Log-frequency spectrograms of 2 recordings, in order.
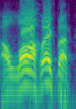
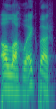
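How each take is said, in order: First: It is said proudly, full of pride. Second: It is said plainly, without pride.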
